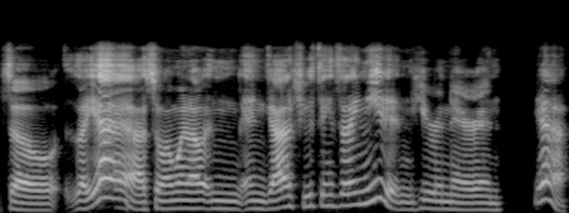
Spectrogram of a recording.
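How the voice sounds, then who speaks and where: A man's voice: mid-range voice, huge pitch swings, normal speed, clear, resonant tone. A man chats loosely with his channel's viewers in a mid-range voice, often stopping to restart or correct himself. The recording is dull and lo-fi, like a cheap home setup. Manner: rambling, many restarts and self-corrections. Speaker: vlogger. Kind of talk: casual chat to camera.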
